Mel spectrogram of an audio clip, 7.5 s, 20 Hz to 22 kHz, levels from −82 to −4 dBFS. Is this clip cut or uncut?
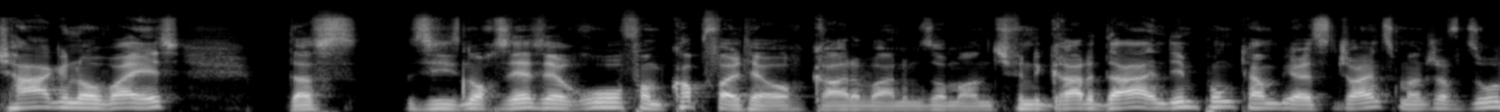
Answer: uncut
